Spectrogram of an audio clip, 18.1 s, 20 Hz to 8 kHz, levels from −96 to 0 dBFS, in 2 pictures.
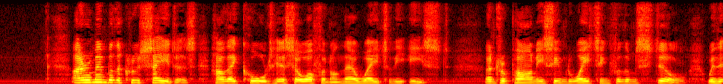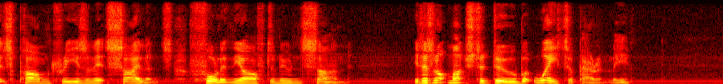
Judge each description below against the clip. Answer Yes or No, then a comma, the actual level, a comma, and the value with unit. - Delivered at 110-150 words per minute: Yes, average, 145 wpm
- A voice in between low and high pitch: Yes, medium, 155 Hz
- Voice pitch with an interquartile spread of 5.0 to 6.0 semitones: No, average, 4.3 semitones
